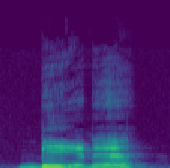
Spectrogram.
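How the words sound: The first E is a closed vowel. This is the speaker's own and Milan's pronunciation. "Io dico bene, bene"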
